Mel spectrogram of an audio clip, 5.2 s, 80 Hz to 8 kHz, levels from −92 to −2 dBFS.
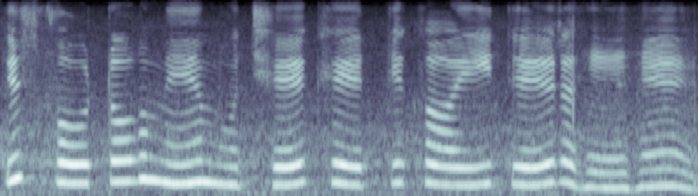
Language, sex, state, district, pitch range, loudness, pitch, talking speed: Hindi, female, Madhya Pradesh, Katni, 260-295 Hz, -14 LUFS, 280 Hz, 105 wpm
